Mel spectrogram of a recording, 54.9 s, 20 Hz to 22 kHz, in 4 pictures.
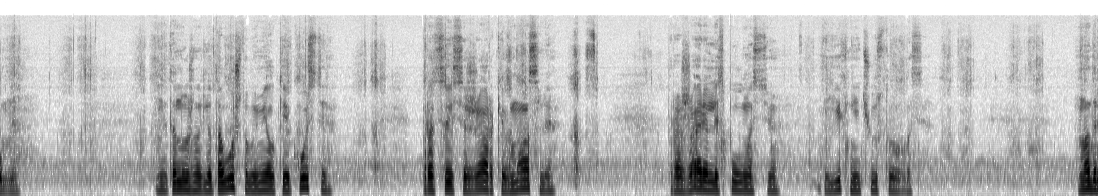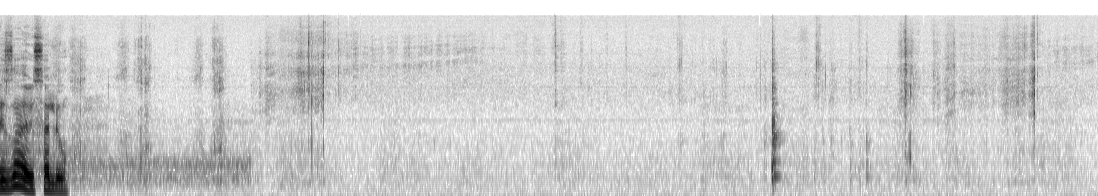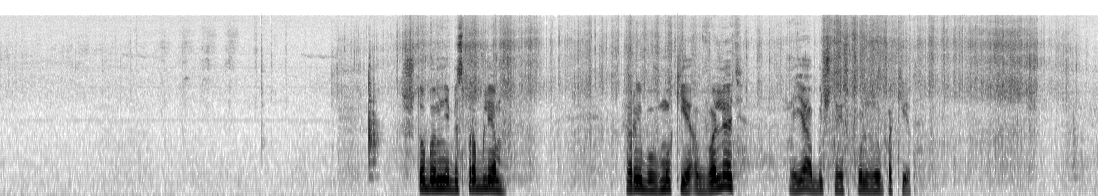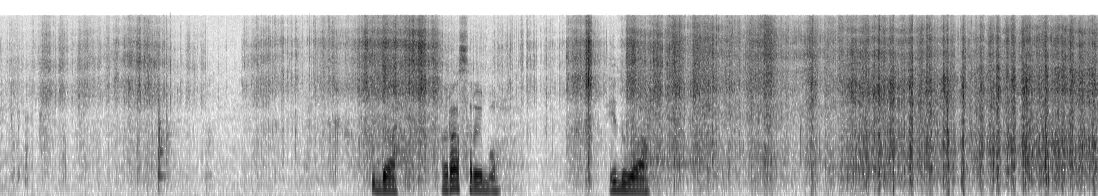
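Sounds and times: low hiss: 0.0s - 53.3s
plastic bag crinkling: 10.1s - 16.6s, 31.6s - 54.9s.

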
